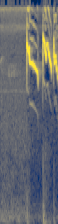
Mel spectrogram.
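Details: Female Oriental white-eye calling males: one drawn-out high note gliding downward, then two short, sharp chirps falling in pitch.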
